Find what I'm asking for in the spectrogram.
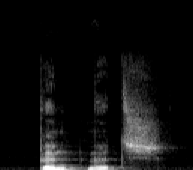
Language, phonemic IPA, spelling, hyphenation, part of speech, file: Dutch, /ˈpʏnt.mʏts/, puntmuts, punt‧muts, noun, Nl-puntmuts.ogg
- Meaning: a pointed cap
